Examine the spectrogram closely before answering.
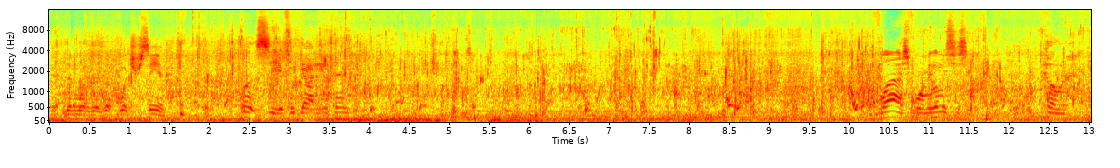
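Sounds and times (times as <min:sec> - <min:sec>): water lapping around boat: 0:00.0 - 0:13.0
wind buffeting microphone: 0:00.0 - 0:13.0.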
